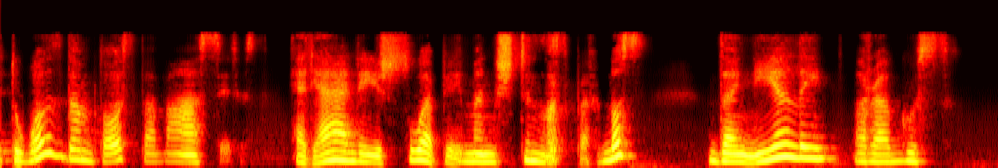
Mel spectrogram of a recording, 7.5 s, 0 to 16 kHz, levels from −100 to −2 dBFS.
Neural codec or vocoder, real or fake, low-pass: codec, 16 kHz, 0.5 kbps, X-Codec, WavLM features, trained on Multilingual LibriSpeech; fake; 7.2 kHz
